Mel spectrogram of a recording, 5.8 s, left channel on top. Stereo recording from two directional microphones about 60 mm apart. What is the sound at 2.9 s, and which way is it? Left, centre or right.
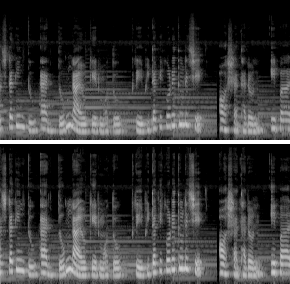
A woman's voice, right.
